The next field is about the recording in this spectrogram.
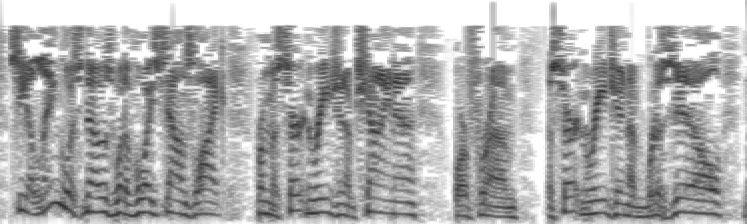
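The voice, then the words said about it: Old-style North Texas accent. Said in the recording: “what a Dallas, Texas accent sounds like. Sounds like me. This is what a Dallas, old-style North Texas sounds like.”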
